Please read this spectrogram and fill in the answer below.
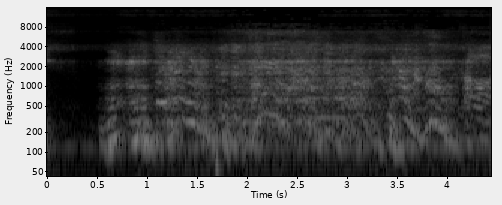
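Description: A man's muffled, wordless yelling through a pool ball lodged in his mouth, mixed with laughter. It starts about half a second in and runs on in overlapping waves.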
